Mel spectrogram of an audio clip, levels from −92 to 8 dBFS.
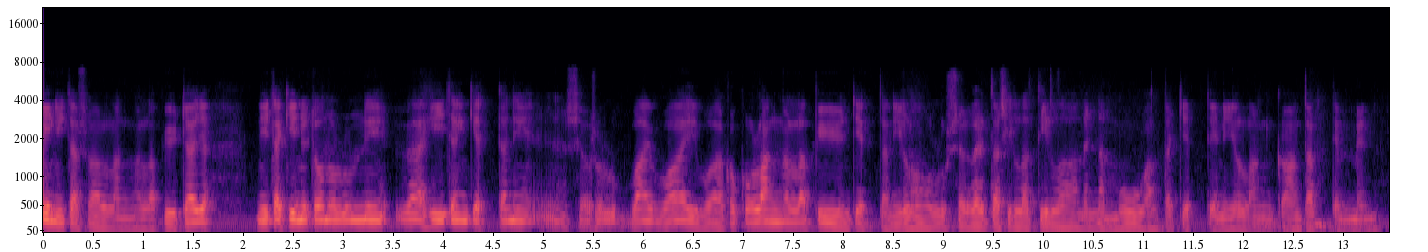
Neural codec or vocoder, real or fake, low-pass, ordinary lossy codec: codec, 16 kHz, 6 kbps, DAC; fake; 7.2 kHz; none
